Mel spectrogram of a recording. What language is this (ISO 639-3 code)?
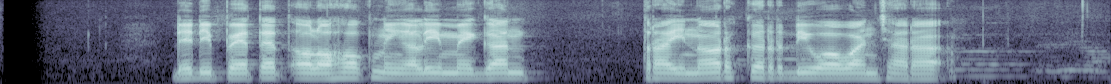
sun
